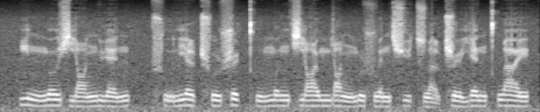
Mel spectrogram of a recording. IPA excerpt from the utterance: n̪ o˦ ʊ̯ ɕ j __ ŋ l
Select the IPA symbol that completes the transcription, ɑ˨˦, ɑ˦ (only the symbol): ɑ˨˦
